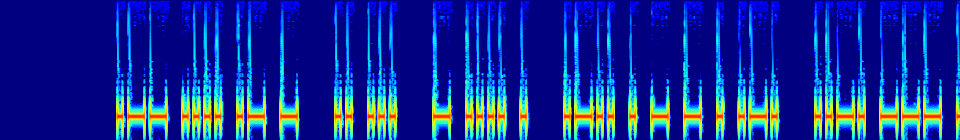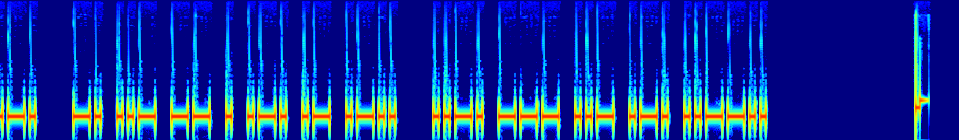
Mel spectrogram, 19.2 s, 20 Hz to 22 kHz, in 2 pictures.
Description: Morse code, heard as a keyed tone, about 22 wpm, 700 Hz. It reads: WHAT IS THE LETTER FOR NUMERAL FOUR?
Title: Sentences from Top 1000 Words - Review Part 2 - 22wpm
